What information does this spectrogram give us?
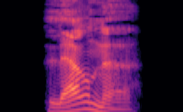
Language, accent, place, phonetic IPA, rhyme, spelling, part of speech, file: German, Germany, Berlin, [ˈlɛʁnə], -ɛʁnə, lerne, verb, De-lerne.ogg
- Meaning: inflection of lernen: 1. first-person singular present 2. first/third-person singular subjunctive I 3. singular imperative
